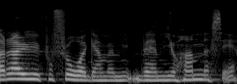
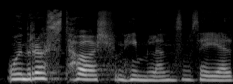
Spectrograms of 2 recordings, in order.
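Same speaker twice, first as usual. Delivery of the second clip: ordinary talk, nothing marked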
